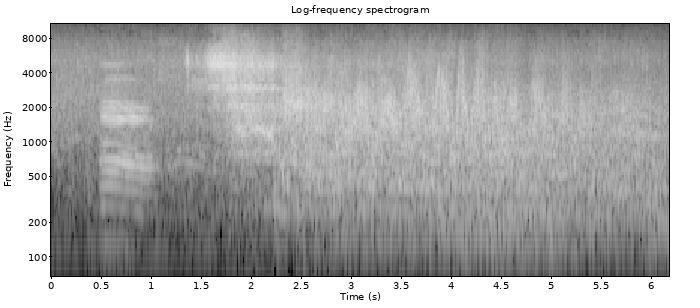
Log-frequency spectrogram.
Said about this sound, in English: Yes, it's raining.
